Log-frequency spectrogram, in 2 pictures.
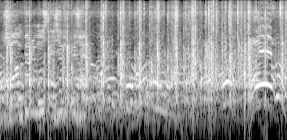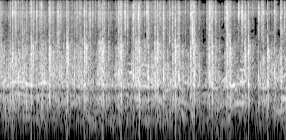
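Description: Sustained, dense applause from an audience at a women's climbing award ceremony in Uludağ, close and continuous clapping with crowd murmur throughout.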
